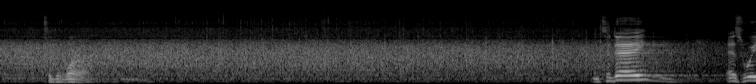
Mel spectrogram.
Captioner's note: applause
